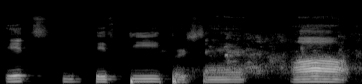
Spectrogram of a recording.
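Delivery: "It's... fifty percent... off", low and word by word; mock-patient, spaced-out "fifty percent off"; exaggeratedly slow answer. Wife answers back just as slowly.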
